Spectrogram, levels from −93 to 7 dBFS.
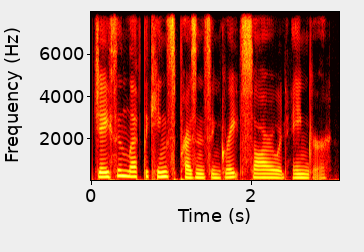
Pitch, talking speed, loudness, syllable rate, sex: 195 Hz, 195 wpm, -16 LUFS, 5.1 syllables/s, female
